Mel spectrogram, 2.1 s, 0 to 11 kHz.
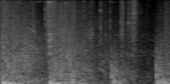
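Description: A 9mm weapon fires during a rapid gunfight in a first-person shooter video game, dense overlapping bursts of shots with brief pauses, loud and continuous.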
